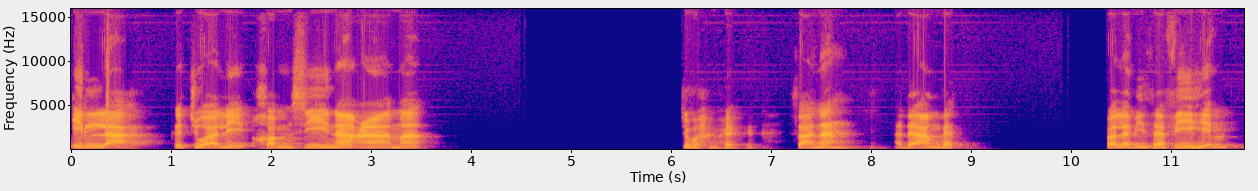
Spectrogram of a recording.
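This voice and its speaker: Indonesian man teaching Arabic, lo-fi. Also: on the high side. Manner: drills words slowly for repetition, then explains casually with light laughs. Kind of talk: classroom language lesson.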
